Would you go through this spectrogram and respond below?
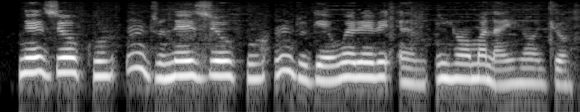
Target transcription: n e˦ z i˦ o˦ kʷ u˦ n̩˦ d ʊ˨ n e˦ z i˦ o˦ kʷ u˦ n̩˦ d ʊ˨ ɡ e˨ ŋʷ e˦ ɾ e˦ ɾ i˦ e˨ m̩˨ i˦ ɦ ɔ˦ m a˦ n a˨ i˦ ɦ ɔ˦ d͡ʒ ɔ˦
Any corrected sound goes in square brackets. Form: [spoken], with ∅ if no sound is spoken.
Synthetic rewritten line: n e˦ z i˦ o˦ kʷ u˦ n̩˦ d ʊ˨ n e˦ z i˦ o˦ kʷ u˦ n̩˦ d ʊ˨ ɡ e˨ ŋʷ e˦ ɾ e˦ ɾ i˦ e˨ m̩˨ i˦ ɦ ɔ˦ m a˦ n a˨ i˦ ɦ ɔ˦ d͡ʒ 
